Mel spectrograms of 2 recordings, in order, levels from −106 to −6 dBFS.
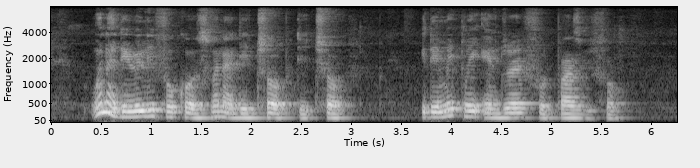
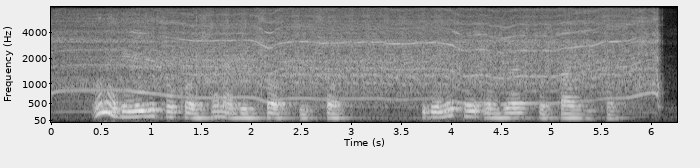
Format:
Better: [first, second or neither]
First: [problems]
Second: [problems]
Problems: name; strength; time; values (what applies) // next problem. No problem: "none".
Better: first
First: none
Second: background sound (Drill); 5 dB below the speech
